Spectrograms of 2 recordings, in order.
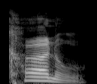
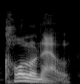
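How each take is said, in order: First: It is not pronounced the way it is spelled. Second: It is pronounced the way it is spelled. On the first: The speaker calls it right. "but actually it's pronounced as colonel" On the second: The speaker calls it wrong. "it seems to be pronounced something like colonel"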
